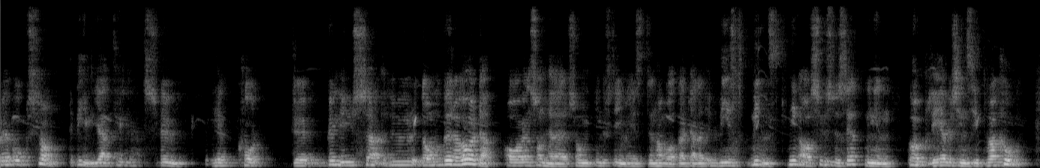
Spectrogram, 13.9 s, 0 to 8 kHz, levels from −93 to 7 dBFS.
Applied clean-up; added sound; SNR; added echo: neural mask model DeepFilterNet 3.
